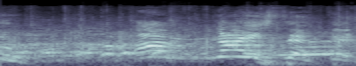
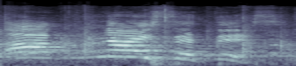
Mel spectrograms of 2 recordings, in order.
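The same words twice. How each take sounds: First: "nice" drawn out slowly, tune rising at the end; slow rising brag. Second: "nice" stressed, tune falling at the end, laughing; laughing falling brag. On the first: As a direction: stretch "nice" and lift the ending. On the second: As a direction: drop the ending with a laugh. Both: Real, not acted.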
